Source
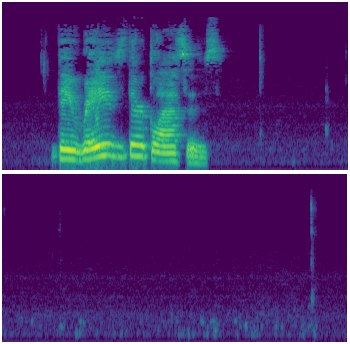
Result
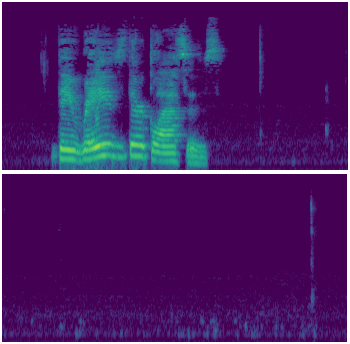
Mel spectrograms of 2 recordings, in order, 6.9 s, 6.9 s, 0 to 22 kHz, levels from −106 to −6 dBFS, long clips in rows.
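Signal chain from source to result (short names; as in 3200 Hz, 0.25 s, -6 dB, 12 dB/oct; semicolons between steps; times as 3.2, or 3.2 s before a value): bell 330 Hz -6 dB 1 oct; gain -7.5 dB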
